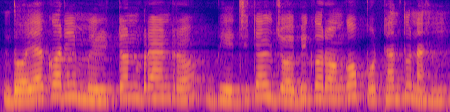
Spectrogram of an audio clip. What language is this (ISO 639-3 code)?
ori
